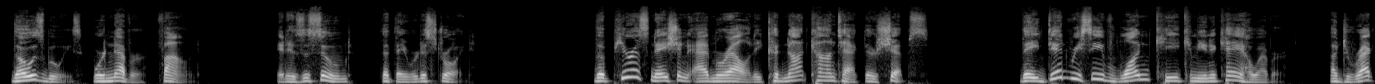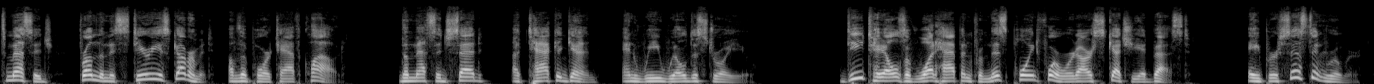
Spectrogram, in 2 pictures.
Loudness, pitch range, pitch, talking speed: -20 LUFS, 135-175 Hz, 150 Hz, 140 wpm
